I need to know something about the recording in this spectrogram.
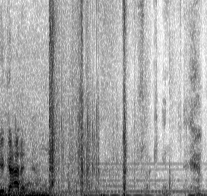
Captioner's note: bag rustles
